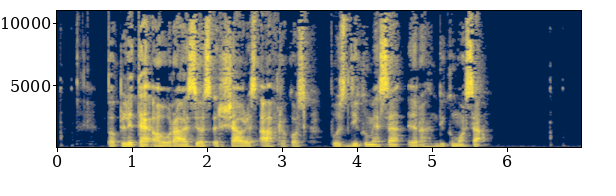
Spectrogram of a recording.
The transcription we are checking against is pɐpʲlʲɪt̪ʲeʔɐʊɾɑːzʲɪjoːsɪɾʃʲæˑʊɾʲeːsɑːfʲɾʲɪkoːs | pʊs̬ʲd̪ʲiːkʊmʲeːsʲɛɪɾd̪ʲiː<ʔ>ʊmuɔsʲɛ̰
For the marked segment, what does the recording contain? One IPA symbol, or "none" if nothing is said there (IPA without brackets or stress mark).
k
